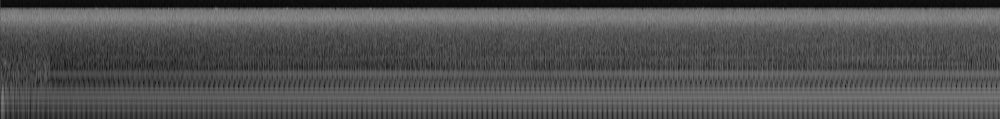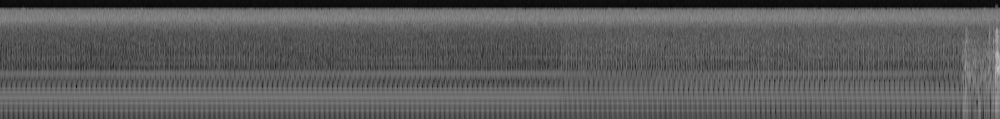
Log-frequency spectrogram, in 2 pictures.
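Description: Steady electrical hum made of several fixed tones, growing gradually louder over the first ten seconds or so and then holding level.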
